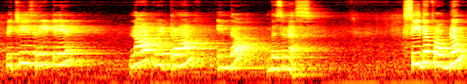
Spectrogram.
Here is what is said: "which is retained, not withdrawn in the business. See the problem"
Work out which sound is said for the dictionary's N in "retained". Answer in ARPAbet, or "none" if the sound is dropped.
L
